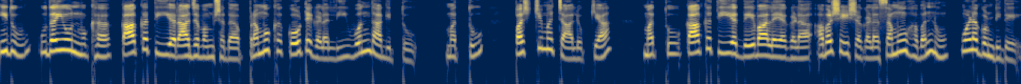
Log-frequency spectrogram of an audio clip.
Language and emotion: Kannada, neutral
